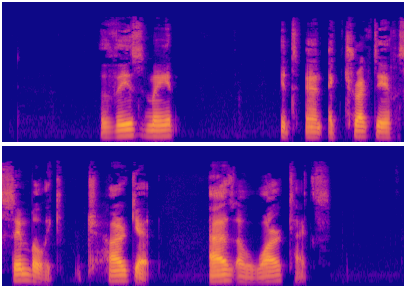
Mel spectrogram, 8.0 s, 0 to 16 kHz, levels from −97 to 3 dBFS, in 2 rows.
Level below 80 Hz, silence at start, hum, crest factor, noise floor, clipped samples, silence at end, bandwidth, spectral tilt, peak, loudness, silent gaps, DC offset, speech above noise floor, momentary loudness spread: -68 dBFS; 1 s; none; 24 dB; -84 dBFS; under 0.1%; 0.75 s; 11 kHz; -4 dB/octave; -4 dBFS; -26 LUFS; none; under 0.1%; 59 dB; 17 LU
